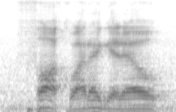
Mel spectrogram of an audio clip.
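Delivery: normal talking voice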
